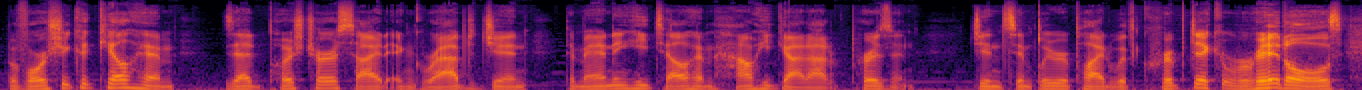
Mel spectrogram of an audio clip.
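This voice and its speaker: A man's voice: mid-range voice, no room sound. A man hosting a reaction video, reading aloud and adding casual, informal commentary as he thinks aloud.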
